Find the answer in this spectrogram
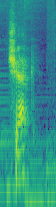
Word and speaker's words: Cieck: Uh Chec, as it's pronounced, is the producer.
